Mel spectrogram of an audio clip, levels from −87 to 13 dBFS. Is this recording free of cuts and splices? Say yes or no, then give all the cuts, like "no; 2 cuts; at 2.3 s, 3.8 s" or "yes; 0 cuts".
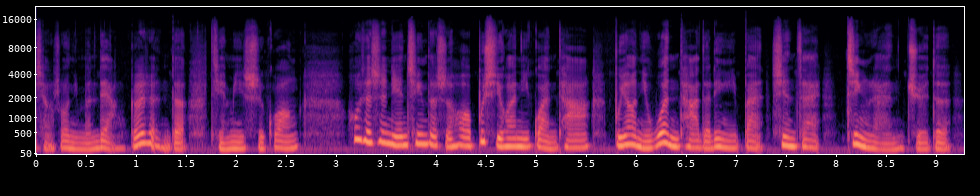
no; 1 cut; at 7.3 s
